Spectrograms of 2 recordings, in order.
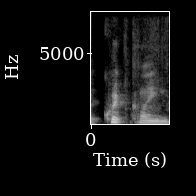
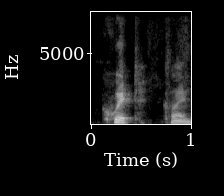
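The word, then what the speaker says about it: quitclaim: let's move on to quick claim deed quit claim so it's spelt q-u-i-t yeah it's all one word quick claim quit claim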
